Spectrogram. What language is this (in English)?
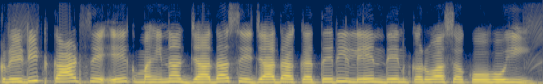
Magahi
